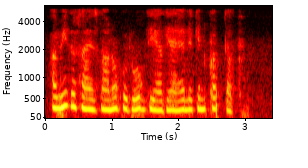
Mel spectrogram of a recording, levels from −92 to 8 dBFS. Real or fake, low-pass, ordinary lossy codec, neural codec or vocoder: fake; 5.4 kHz; AAC, 24 kbps; vocoder, 44.1 kHz, 128 mel bands, Pupu-Vocoder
